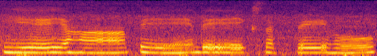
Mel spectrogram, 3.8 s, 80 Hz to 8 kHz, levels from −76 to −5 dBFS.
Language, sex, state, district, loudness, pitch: Hindi, female, Haryana, Charkhi Dadri, -13 LUFS, 205 Hz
